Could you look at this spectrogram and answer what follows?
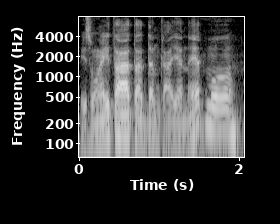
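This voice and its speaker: A man's voice: mid-range voice, very animated, fairly quick, fairly bright tone. A man playing a joking, nudging best buddy in an Ilocano radio comedy drama, with an Ilocano accent. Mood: teasing, advising.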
